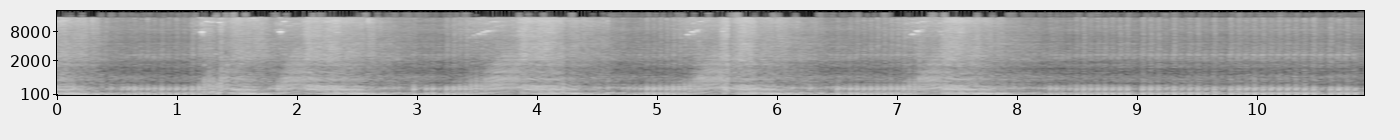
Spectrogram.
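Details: 2006 Yamaha YFZ450 quad, cold start after sitting about 3 days. Fires instantly; crisp single-cylinder thumping idle with smooth throttle blips every two seconds, healthy; smokes slightly on throttle, owner suspects rings and valve seals.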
